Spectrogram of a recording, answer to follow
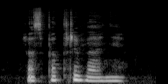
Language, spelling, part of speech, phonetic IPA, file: Polish, rozpatrywanie, noun, [ˌrɔspatrɨˈvãɲɛ], LL-Q809 (pol)-rozpatrywanie.wav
